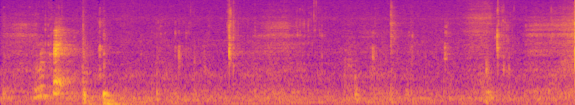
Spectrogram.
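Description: Close-miked chewing of instant noodles, with soft wet mouth sounds and scattered small clicks.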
